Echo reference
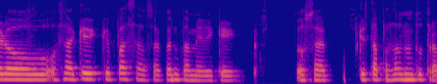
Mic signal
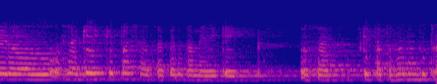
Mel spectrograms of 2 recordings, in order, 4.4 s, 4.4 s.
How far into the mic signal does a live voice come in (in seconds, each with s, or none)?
none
